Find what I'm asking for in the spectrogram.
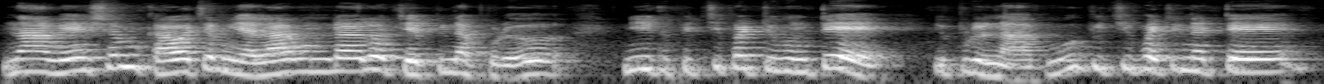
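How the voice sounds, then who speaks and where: A woman voicing a bold, steady young woman in disguise, speaking calmly and firmly in an audiobook. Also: a little high, moderate pace, close to an everyday voice. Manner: calm, firm, insistent. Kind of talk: audiobook dialogue reading. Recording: roomy sound from a distant mic.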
